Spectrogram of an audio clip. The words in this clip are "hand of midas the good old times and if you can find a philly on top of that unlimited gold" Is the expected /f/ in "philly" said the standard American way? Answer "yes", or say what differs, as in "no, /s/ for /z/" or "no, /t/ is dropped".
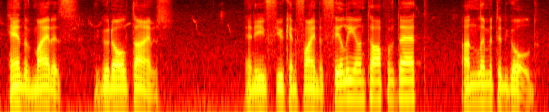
yes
